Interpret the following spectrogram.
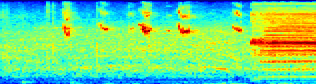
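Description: Arena crowd noise with several short, sharp sneaker squeaks on the hardwood court as players move. Near the end the end-of-quarter horn starts: a loud, steady buzz with many overtones.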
